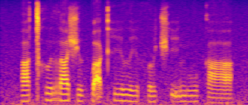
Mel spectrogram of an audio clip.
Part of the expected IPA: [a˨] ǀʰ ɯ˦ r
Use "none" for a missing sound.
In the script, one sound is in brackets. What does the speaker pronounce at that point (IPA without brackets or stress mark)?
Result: a˨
